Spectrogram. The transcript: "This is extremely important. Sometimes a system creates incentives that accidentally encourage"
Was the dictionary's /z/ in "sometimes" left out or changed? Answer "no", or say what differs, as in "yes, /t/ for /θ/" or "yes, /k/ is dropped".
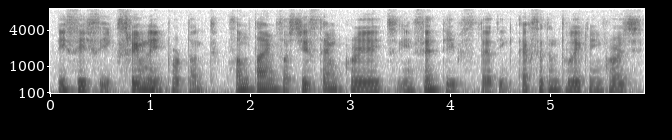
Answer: yes, /s/ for /z/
